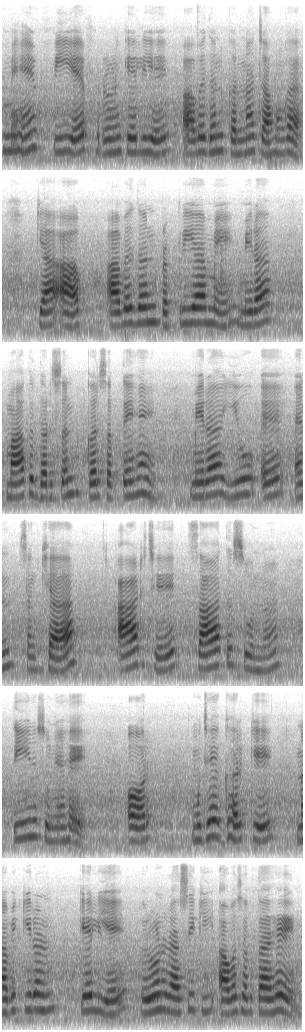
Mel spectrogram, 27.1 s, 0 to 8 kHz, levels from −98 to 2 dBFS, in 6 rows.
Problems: constant background noise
